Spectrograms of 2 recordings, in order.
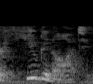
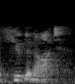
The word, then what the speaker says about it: Huguenot: In French, it's Huguenot. And the H is silent and the T is silent.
